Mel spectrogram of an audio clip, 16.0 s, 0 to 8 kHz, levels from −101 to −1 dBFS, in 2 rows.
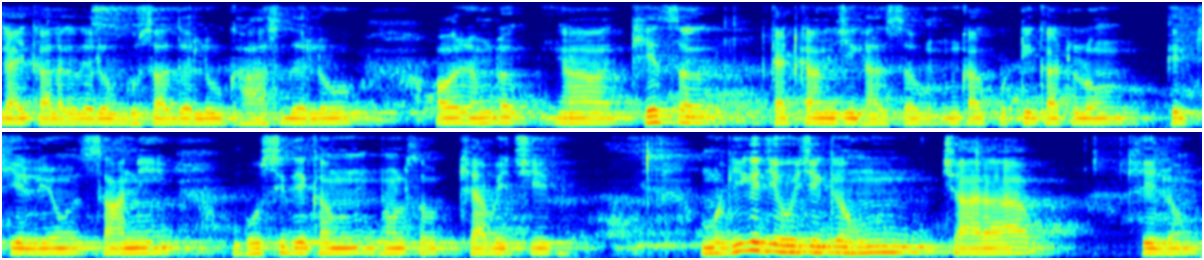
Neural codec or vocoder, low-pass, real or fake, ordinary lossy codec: codec, 16 kHz, 16 kbps, FunCodec, trained on Chinese and English, 50 frames a second; 7.2 kHz; fake; none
